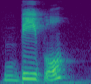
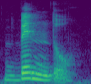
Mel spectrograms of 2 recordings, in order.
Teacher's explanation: again it's a v but it sounds like a b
